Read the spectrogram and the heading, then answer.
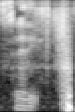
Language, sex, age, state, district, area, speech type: Tamil, male, 18-30, Tamil Nadu, Kallakurichi, urban, spontaneous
